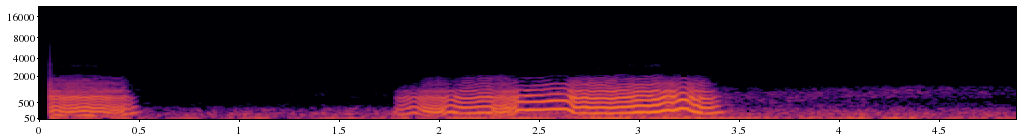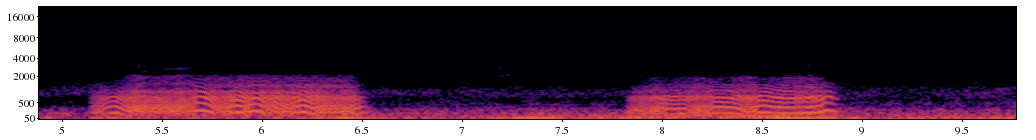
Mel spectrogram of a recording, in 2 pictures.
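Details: Sleeping hachiware (black-and-white bicolor) cat snoring. Rough, wavering breath-noises come in bursts about every three seconds, with quieter pauses between them.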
